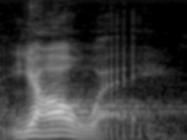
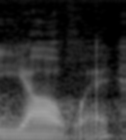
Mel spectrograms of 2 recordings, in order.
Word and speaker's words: Yahweh: That's probably how we should pronounce it. Yahweh. The consonants and the vowels is probably Yahweh.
